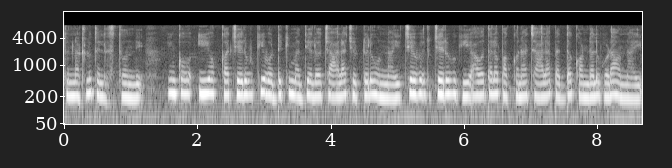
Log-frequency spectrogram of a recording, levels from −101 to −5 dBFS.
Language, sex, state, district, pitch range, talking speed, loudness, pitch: Telugu, female, Andhra Pradesh, Krishna, 200-225 Hz, 150 wpm, -16 LUFS, 210 Hz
